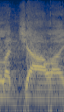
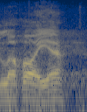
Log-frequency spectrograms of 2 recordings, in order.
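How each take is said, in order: First: The name is said with an English-style pronunciation. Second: The name is said with a Spanish-style pronunciation. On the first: The speaker calls it wrong. "Instead of saying La Jala, you know, and people cringe" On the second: The speaker calls it right. "learned a little Spanish since then, and I come on pretty strong"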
